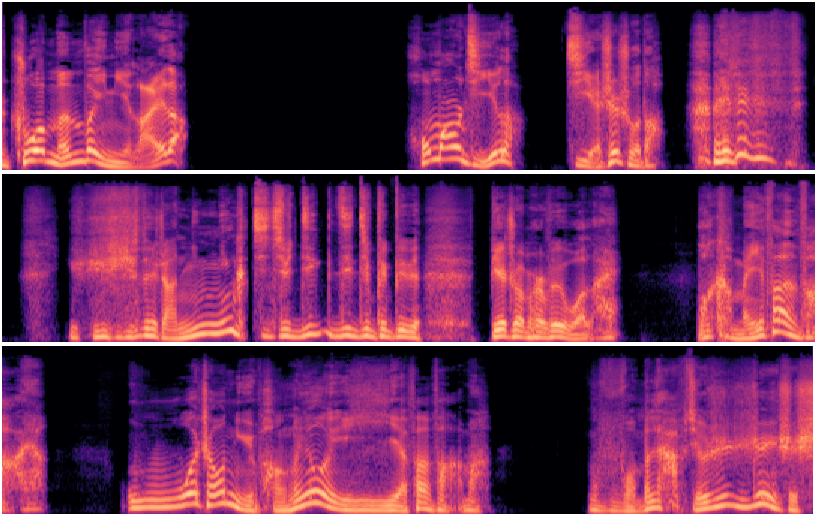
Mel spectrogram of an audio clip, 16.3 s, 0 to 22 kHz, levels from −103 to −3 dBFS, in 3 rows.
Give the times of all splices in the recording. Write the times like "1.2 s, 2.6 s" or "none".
7.0 s, 10.1 s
